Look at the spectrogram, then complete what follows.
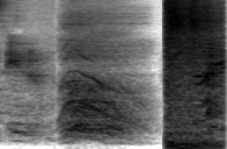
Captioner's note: gasps; deep booming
